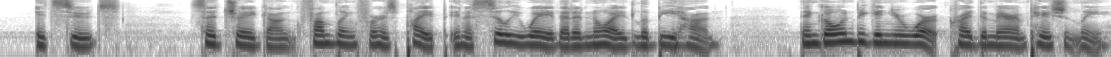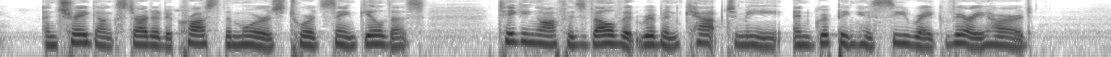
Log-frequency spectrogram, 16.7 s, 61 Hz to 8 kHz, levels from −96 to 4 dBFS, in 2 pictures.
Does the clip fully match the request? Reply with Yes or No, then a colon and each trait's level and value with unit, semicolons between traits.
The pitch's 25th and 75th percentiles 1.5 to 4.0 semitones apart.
Yes: average, 2.9 semitones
